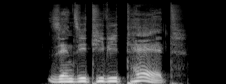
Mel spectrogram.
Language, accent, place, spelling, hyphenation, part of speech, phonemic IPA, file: German, Germany, Berlin, Sensitivität, Sen‧si‧ti‧vi‧tät, noun, /zɛnzitiviˈtɛːt/, De-Sensitivität.ogg
- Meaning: sensitivity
